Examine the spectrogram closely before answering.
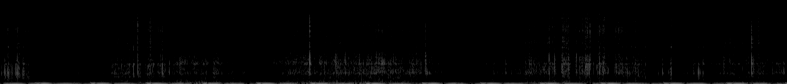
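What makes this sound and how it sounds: Long dark nails scratch back and forth across the surface of a thin, flat, solid plywood heart-shaped board near its twine loop. The result is a steady run of dry, rasping strokes with a scratchy, tearing texture that swell and fade in a fairly regular rhythm.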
